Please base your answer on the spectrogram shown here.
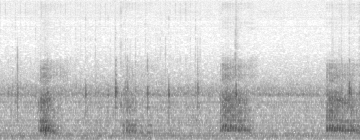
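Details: Maltese puppy (Canis familiaris), attention-seeking whine: puppy wanting attention.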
